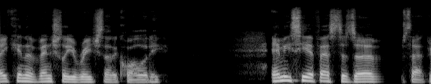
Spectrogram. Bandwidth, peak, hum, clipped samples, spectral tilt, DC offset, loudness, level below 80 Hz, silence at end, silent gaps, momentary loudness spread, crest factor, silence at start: 15.5 kHz; -6 dBFS; none; under 0.1%; -5 dB/octave; under 0.1%; -21 LUFS; -66 dBFS; 0.05 s; 2.08-2.22 s; 10 LU; 16 dB; 0 s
